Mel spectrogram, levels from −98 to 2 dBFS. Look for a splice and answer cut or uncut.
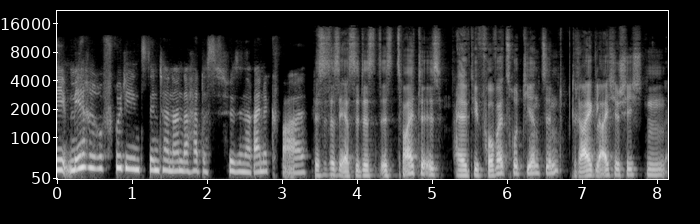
cut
